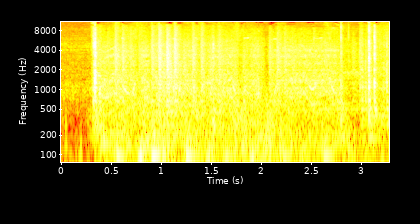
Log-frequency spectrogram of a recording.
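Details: Chrysler van unstarted since 2006, battery from a Toyota, on ether: starter turns engine over in uneven sluggish bursts that never catch; cranks slowly, won't fire; owner suspects weak battery, asks if injectors fire; unconfirmed.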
